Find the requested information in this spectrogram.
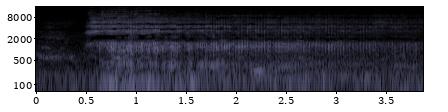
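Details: Snoring from a person sleeping while sitting in a chair: one long, rough, rattling breath noise over a hissy room background.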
